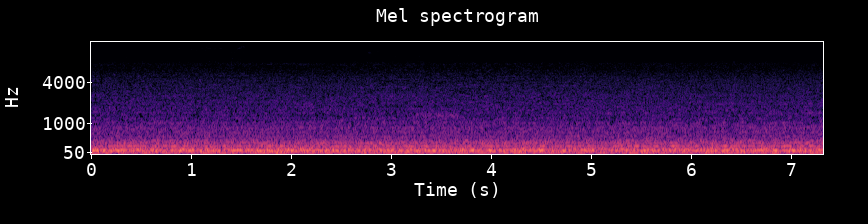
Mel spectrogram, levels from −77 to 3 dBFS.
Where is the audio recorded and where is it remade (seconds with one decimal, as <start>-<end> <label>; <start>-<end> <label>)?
0.0-2.1 recorded; 2.1-2.6 remade; 2.6-5.1 recorded; 5.1-7.3 remade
